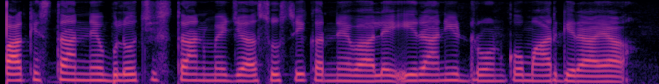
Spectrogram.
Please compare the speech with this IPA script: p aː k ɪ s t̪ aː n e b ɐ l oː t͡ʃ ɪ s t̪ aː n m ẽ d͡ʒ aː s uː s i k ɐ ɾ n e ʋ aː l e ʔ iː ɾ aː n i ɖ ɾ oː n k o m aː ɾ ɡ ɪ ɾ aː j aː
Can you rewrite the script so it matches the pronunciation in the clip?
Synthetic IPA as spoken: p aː k ɪ s t̪ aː nː e b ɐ l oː t͡ʃ ɪ s t̪ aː n m ẽ d͡ʒ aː s uː s i k ɐ ɾ n e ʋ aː l e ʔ iː ɾ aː n i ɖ ɾ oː n k o m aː ɾ ɡ ɪ ɾ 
